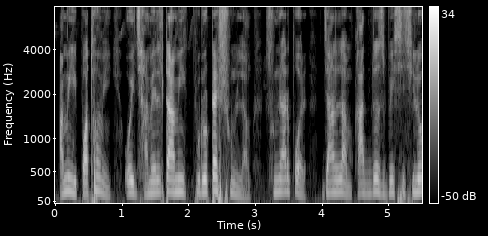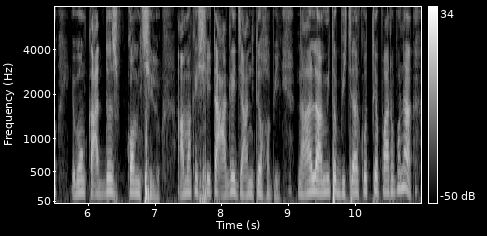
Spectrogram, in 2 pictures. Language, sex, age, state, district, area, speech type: Bengali, male, 30-45, West Bengal, Paschim Medinipur, rural, spontaneous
